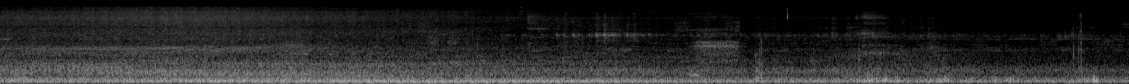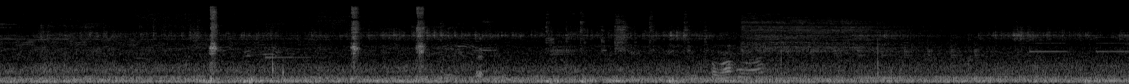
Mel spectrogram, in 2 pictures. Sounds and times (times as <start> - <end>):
Music: 16.7 - 22.5
Speech: 18.4 - 19.0.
